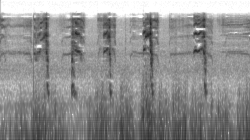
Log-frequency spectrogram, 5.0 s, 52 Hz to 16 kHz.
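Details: Begging falcon at the nest, fifth feeding of May 9, 2020, afternoon: sharp, harsh screeching calls roughly once a second, each rasping and broadband, with faint thin whistles between and constant low wind rumble.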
